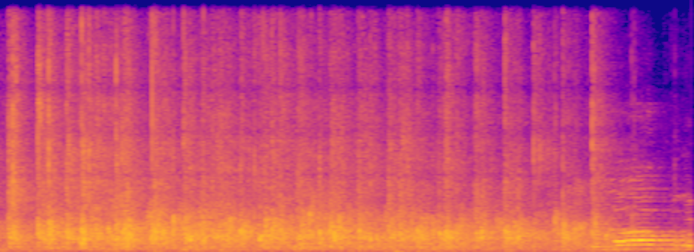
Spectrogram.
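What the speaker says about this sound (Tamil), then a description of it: "பெரிய கைத்தட்டு கொடுத்துருங்க ஐயா அவர்கள்." A hall audience at a Kamban literary gathering claps steadily during a closing speech, a dense continuous round of applause that carries on for several seconds before fading at the end, where a voice briefly starts.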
